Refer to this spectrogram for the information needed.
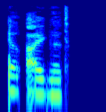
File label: "ereignet", German; adjectives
